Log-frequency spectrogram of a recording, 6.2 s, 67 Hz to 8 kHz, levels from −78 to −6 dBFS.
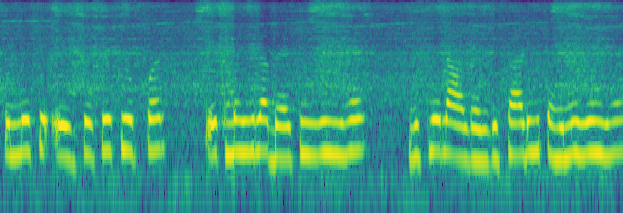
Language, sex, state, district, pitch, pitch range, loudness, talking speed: Hindi, female, Rajasthan, Jaipur, 260 Hz, 250-275 Hz, -12 LUFS, 145 wpm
